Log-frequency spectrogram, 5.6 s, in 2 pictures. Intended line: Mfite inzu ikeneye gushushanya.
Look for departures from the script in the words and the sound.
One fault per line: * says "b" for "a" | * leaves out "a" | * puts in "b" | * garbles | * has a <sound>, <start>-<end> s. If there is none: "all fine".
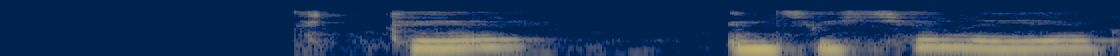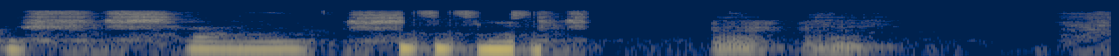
* garbles
* has a throat clearing, 4.6-5.1 s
